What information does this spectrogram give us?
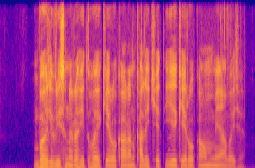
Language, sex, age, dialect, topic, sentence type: Maithili, male, 18-24, Angika, agriculture, statement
